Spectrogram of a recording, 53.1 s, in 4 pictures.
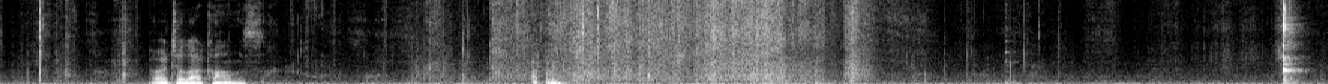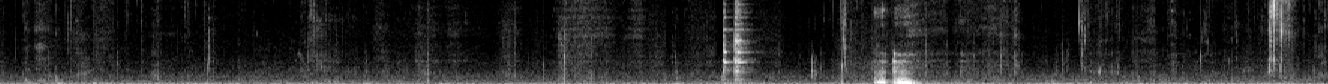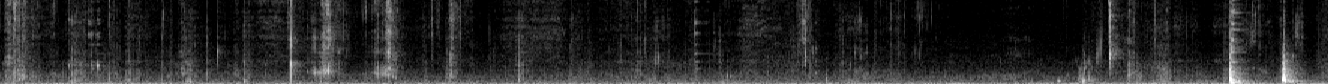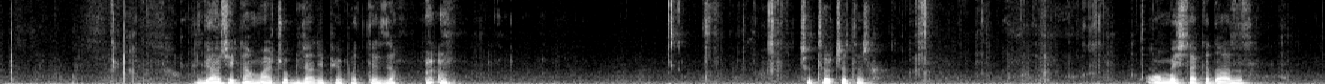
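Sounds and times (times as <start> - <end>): crunching crispy fries: 2.7 - 9.8, 22.5 - 36.0, 46.5 - 52.8.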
